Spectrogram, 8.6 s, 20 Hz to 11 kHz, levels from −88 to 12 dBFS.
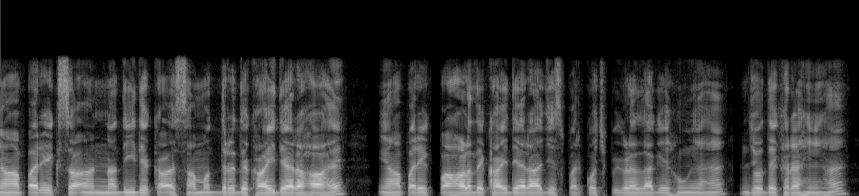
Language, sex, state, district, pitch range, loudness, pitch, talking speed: Hindi, male, Goa, North and South Goa, 120-125 Hz, -18 LUFS, 120 Hz, 210 wpm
